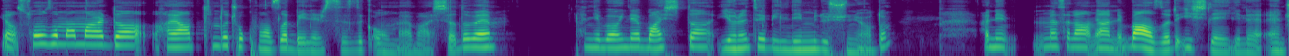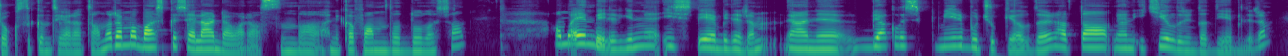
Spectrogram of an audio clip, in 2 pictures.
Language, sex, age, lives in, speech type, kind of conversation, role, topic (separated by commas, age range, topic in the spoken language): Turkish, female, 30-34, Spain, conversation, advice, user, Belirsizlik karşısında duygusal dayanıklılığımı nasıl geliştirebilirim?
